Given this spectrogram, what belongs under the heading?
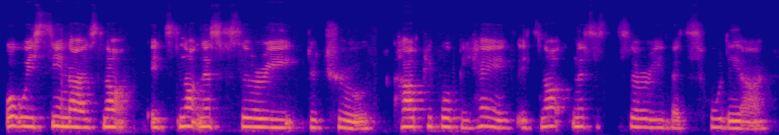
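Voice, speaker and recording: In a low-quality recording, a middle-aged interview guest with a Cantonese accent talks openly and earnestly, often restarting sentences and repeating words. Her slightly high, dark voice carries vocal fry and fairly even intonation, at normal speed with hardly any pauses.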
